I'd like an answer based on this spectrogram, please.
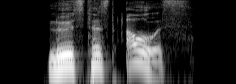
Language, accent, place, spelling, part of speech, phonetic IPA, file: German, Germany, Berlin, löstest aus, verb, [ˌløːstəst ˈaʊ̯s], De-löstest aus.ogg
- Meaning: inflection of auslösen: 1. second-person singular preterite 2. second-person singular subjunctive II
